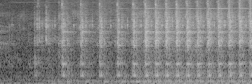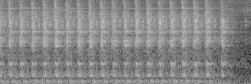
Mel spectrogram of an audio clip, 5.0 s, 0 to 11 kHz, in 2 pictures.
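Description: ProSew 1933B industrial walking foot sewing machine stitching along a zipper seam: a motor hum under a rapid, even needle clatter of about nine stitches a second, picking up speed at the start and stopping abruptly near the end.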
